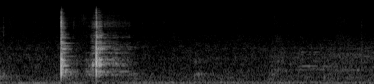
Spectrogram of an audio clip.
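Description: Crisp lettuce leaves crackle.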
